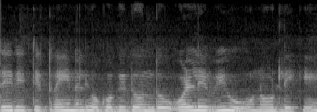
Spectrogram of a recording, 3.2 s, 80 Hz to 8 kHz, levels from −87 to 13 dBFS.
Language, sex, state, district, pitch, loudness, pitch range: Kannada, female, Karnataka, Dakshina Kannada, 225 Hz, -13 LUFS, 215-235 Hz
